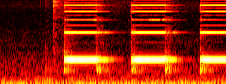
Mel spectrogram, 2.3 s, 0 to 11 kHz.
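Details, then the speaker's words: Alarm from a 400-watt electrosurgical unit switched to monopolar mode with no patient plate attached, showing error code E01: three long, steady high-pitched beeps repeating about every second. "The equipment is alarming and showing error code E01 on the display and the alarm indicator here is lighting."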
